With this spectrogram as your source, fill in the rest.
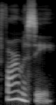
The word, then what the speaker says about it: pharmacy: Where is the nearest pharmacy? Deep dive. Nearest means the closest one. Pharmacy. The ph is an f sound.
